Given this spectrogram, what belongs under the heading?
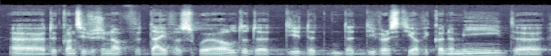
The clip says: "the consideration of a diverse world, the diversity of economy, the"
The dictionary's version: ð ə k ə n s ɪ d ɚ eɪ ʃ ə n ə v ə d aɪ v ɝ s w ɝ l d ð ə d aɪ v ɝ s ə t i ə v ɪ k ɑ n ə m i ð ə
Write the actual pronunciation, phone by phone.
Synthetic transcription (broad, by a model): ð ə k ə n s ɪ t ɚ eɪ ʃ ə n ə v d aɪ v ɝ s w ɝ l d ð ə d aɪ v ɝ s ə t i ə v ɪ k ɑ n ə m i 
